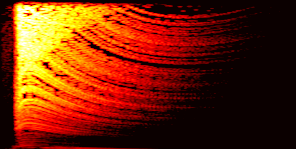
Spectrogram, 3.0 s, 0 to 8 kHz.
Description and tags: Artificial Simulated Space Sound 16
Artificial Simulated Space Sound
Created with Audacity by processing natural ambient sound recordings
alien, ambient, artificial, atmosphere, drone, effect, experimental, fx, pad, sci-fi, scifi, soundscape, space, spacecraft, spaceship, ufo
